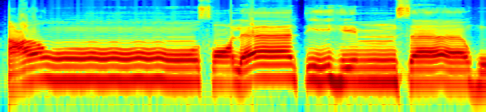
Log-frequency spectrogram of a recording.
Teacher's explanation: ketika kita bunyikan ikhfanya, itu sudah mulai terdengar sifat tebal yang ada pada huruf shad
